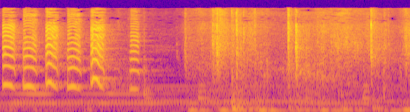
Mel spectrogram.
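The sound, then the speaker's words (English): A squeaky dog toy shaped like a small whiskey bottle with a liquor-style label gives a quick run of high, bright squeaks. The squeaks are followed by softer rustling and handling noise. “It's a little bottle of whiskey that squeaks.”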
